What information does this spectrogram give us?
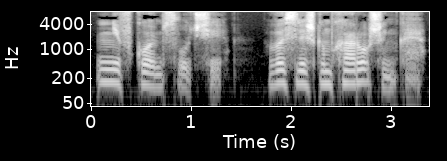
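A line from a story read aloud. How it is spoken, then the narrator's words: Undertone. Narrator (Russian): вполголоса добавил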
